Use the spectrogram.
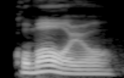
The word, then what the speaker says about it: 고마워요: Each syllable is pronounced for an equal amount of time. 고마워요.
